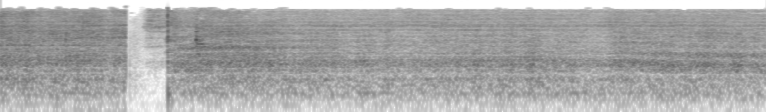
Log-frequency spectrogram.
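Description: Handheld gas torch burning steadily as it is played over old rubber bands on a pit bike's rear wheel to burn them off. The flame cuts out briefly about a second in, relights with a click, and runs on steadily.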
